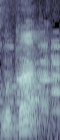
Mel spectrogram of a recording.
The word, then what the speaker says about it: Levesque: They said Levesque, and I'm like, no, it's Levesque. You don't pronounce the S.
